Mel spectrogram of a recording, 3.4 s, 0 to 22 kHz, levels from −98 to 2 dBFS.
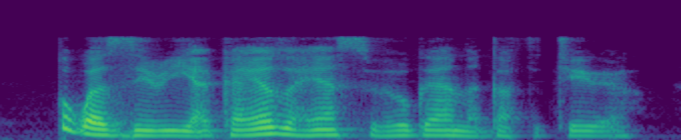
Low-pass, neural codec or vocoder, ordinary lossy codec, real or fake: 7.2 kHz; codec, 16 kHz, 0.5 kbps, FunCodec, trained on LibriTTS, 25 frames a second; none; fake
